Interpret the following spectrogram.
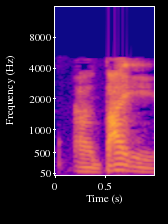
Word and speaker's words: Daiei: Yeah, he was done by a rival film company called Daiei. I think I'm pronouncing that right.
